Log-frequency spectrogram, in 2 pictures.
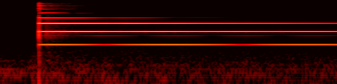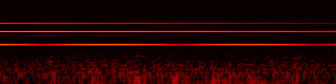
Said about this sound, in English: Each time you hear the bell, let it take you more deeply still into the experience of peace.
